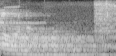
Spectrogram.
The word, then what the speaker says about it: honor: look at an example an honor over here h is silent we use n because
